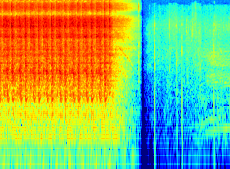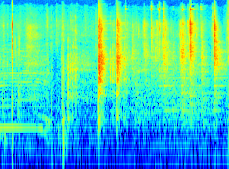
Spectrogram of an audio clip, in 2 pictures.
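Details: Old diesel machine, either the Ford tractor or the sawmill being worked on. Starter spins it hard for two seconds with no firing. Seems not to be pulling fuel, suspected; the solenoid is not heard clicking. Crank no start.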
